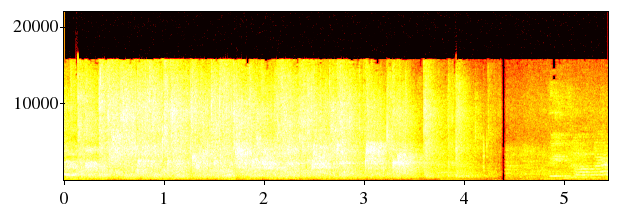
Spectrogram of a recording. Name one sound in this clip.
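Many children chatter and call out loudly together.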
